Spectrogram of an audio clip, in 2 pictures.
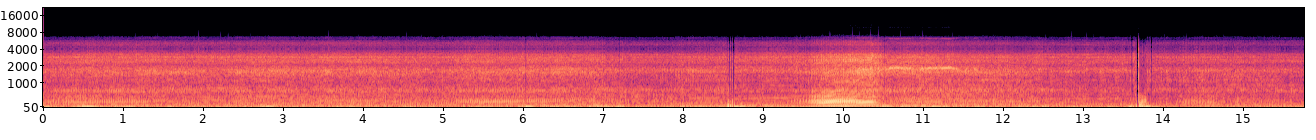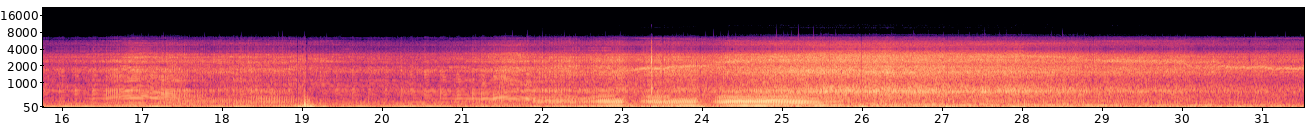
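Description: Dirt bike engine revving up and down through the gears while riding a trail, with wind rushing over the helmet-mounted microphone; the revving is louder near the end. A sharp knock about halfway through.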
